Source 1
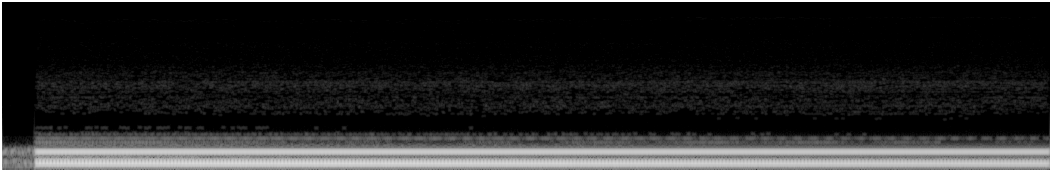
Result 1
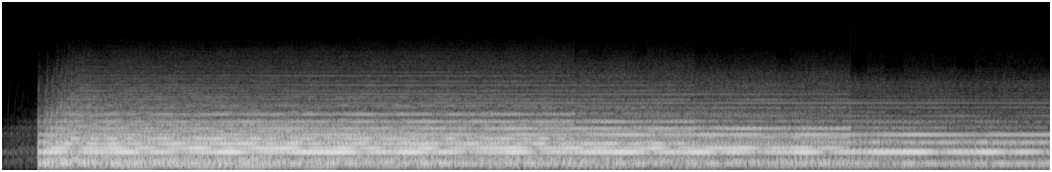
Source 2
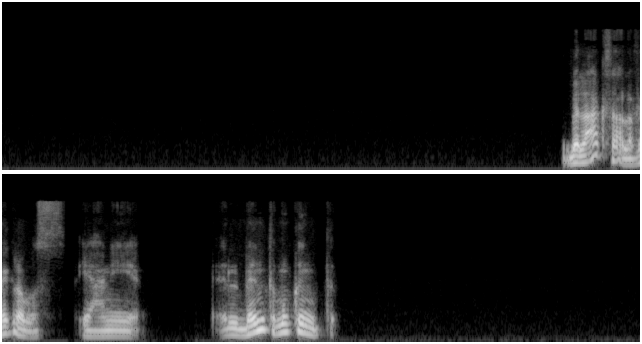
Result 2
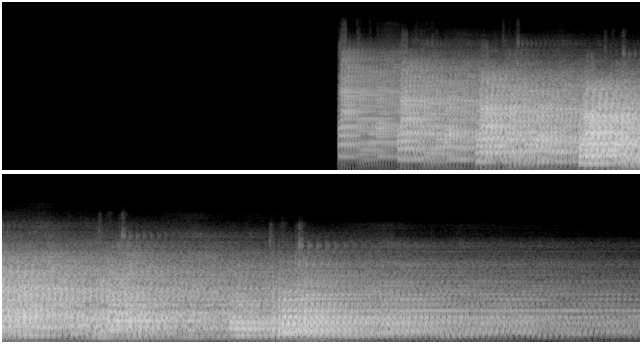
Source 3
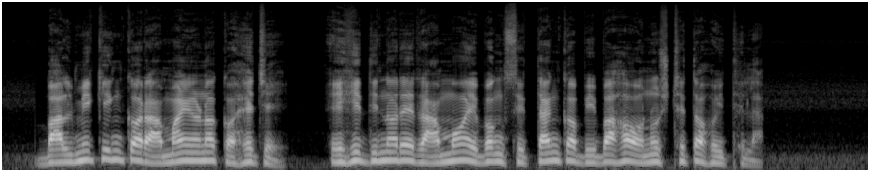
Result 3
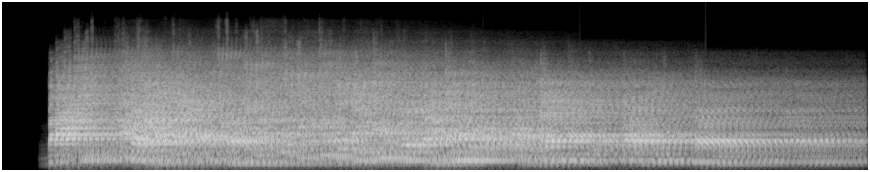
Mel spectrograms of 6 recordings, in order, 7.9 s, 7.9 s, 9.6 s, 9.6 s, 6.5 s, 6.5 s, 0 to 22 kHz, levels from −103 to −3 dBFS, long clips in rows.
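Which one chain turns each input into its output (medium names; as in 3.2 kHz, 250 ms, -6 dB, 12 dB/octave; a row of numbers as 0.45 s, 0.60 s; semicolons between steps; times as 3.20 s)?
trance gate "x.xxx.xxxxx.xxx." 111 bpm -60 dB; power-law waveshaper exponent 2; high-pass 48 Hz; treble shelf 5.1 kHz -11.5 dB; compression 2:1, threshold -44 dBFS; tilt EQ +2.5 dB/octave; spring tank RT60 2.6 s, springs 43 ms, chirp 25 ms, DRR -8 dB; resampled via 16 kHz; echo that smears into a reverb 696 ms, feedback 56%, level -7 dB; ever faster or slower copies 120 ms, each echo +4 st, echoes 3; normalise loudness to -23 LUFS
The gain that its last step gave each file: +15.5 dB, +17.5 dB, +16.0 dB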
